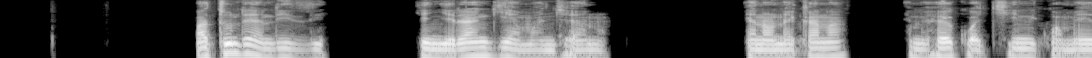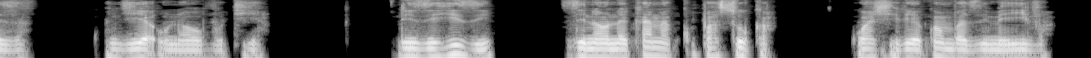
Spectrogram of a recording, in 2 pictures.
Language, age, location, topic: Swahili, 36-49, Nakuru, agriculture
